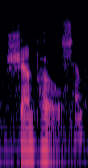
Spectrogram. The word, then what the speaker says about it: Champeau: By John Champeau. And that is how you pronounce it because he spelled it out for me.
